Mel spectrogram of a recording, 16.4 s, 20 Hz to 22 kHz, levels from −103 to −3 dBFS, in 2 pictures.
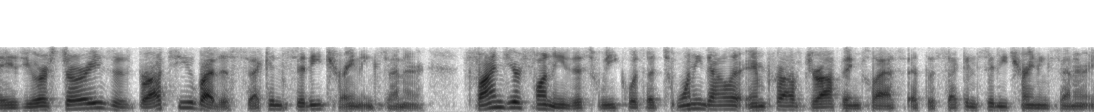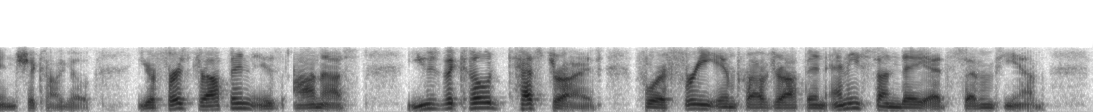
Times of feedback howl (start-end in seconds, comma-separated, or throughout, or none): none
